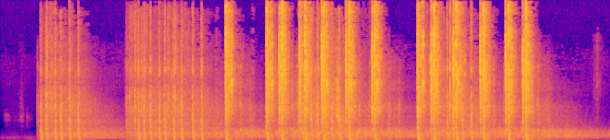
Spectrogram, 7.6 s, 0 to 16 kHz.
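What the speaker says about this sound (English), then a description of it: "Alright, we're getting shot." Dense automatic and single-shot gunfire crackles nonstop in an Arma 3 firefight, loud and close, in rapid bursts with short gaps, starting abruptly after a brief quiet moment.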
